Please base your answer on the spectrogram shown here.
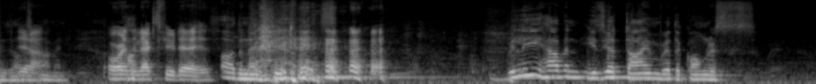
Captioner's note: laughter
